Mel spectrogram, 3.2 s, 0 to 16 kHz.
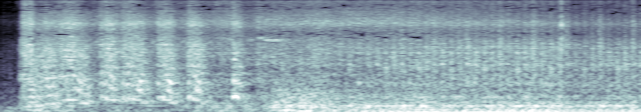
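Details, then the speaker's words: Mitsubishi L300 diesel, hot and on jumper battery, with heavy blow-by and compression leaking into the radiator: long uneven chugging crank before it catches into a rough idle; earlier it drained the battery twice before starting; low compression. "starternya ya agak panjang teman-teman Kalau awalnya Wah sampai habis baterai 2 baru hidup begitu"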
